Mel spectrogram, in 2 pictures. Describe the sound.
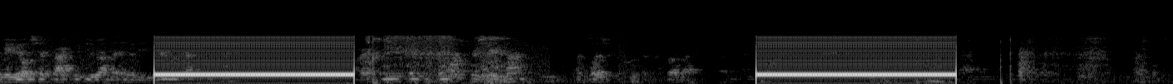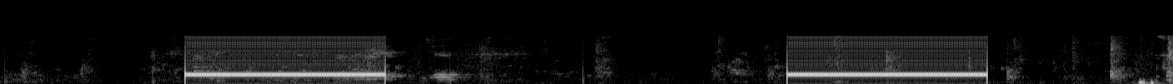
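A telephone tone sounds during a call to a company employee directory extension: four long, steady, loud beeps of about two seconds each at even intervals, with a voice talking in the gaps between them.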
